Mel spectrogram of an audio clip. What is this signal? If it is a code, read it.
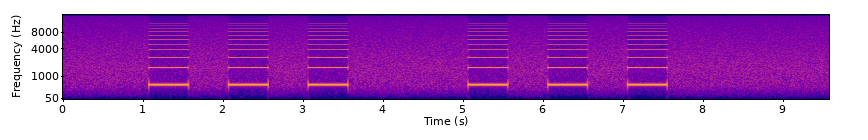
Alarm pattern, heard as an alarm's beeps, played twice, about 550 Hz. Temporal three. Smoke or fire, evacuate.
